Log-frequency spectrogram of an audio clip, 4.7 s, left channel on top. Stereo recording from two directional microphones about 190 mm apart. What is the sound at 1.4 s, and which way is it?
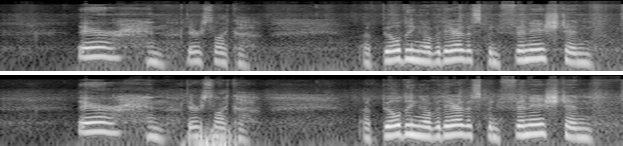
Speech, 45° right (ahead or behind).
